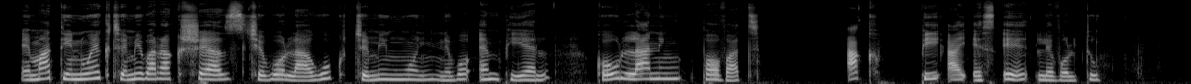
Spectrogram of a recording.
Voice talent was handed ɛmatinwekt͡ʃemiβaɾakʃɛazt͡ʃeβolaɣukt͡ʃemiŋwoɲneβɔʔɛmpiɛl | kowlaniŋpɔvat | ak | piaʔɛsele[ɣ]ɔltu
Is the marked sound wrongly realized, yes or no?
yes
